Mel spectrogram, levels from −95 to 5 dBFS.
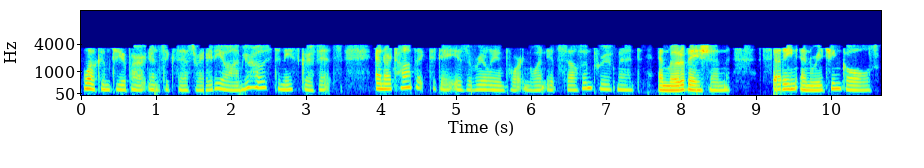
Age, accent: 50-69, American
